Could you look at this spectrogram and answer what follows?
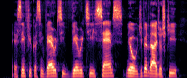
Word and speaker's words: Verity Sense: Inclusive a faixa da Polar, Verity Sense, pronúncia certa. Eu sempre fico assim, Verity, Verity Sense.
